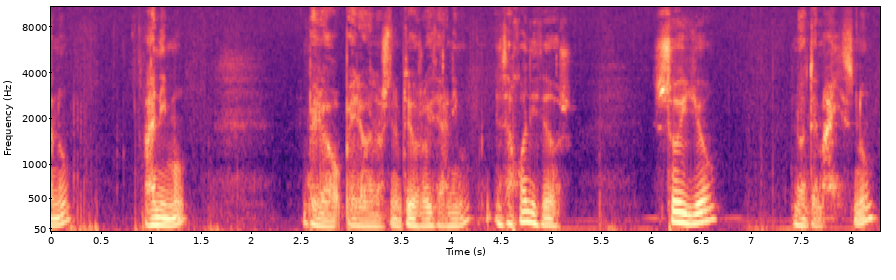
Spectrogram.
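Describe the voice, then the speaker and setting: A priest gives a slow, reflective meditation, as if thinking aloud. His voice is mellow and dark with a gravelly edge. He keeps checking in with a questioning tag and restarts his phrases as he goes. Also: on the low side. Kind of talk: spoken meditation on a gospel passage.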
